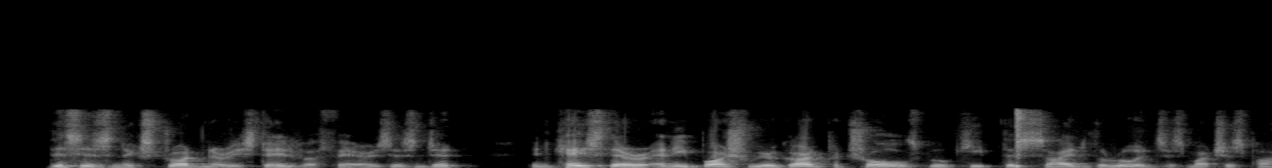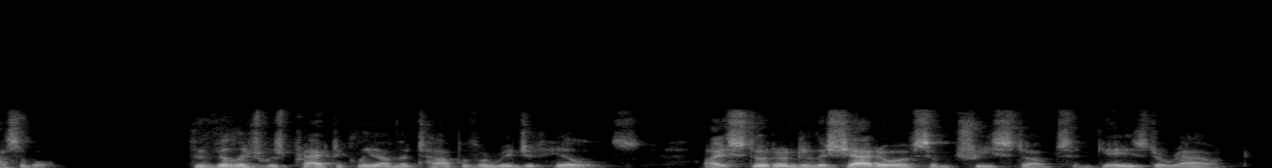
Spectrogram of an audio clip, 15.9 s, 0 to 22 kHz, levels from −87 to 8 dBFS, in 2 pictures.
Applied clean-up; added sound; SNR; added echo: neural mask model DeepFilterNet 3.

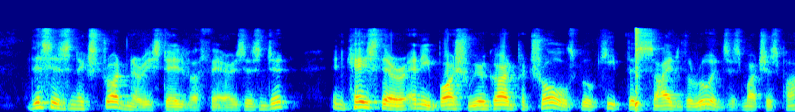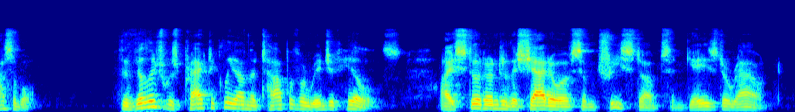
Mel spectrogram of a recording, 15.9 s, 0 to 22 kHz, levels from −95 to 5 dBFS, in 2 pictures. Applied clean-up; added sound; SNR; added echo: none; Hi-hat; 0 dB; none.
